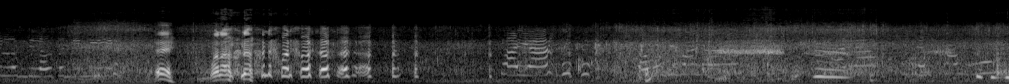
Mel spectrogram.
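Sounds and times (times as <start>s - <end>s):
sea water splashing: 0.0s - 10.0s.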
